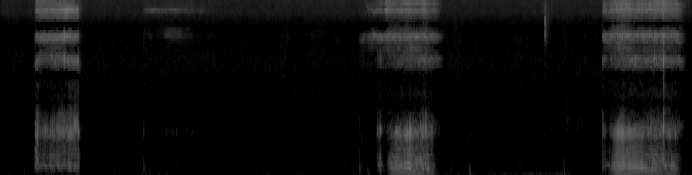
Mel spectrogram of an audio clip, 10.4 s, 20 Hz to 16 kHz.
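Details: Sleeping dog wrapped in her blanket snoring loudly: three rattling snores about four seconds apart, roughly 14 a minute, with quiet breathing between; snoring.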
